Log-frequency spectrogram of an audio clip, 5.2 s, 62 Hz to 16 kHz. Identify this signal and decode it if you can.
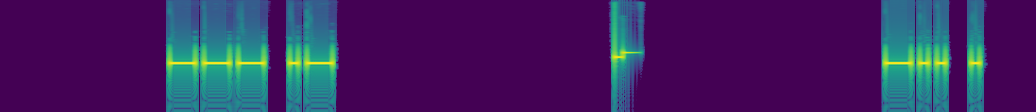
Morse code, heard as a keyed tone, about 28 wpm, 700 Hz. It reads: OA DE
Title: Top Two Letter Combinations in Words 28wpm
